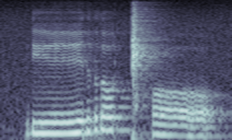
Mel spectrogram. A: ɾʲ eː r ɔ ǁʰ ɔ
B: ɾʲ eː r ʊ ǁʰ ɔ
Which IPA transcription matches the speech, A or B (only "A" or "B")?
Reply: A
